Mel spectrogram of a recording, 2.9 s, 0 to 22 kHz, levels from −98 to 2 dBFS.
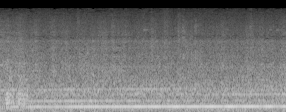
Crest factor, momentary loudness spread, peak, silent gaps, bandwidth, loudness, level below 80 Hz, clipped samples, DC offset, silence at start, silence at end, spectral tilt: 12 dB; 3 LU; -6 dBFS; none; 14.5 kHz; -19 LUFS; -38 dBFS; under 0.1%; under 0.1%; 0 s; 0 s; -6 dB/octave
